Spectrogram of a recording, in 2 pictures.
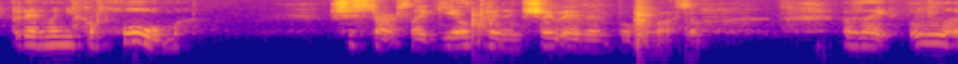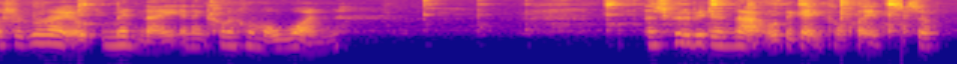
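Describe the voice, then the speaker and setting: A woman's voice: lowish voice, normal speed, pauses often, noisy background. A woman in her thirties with a British accent, chatting casually to a handheld camera at home. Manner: chatty and rambling, scolding her dog playfully. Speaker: vlogger. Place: home kitchen and living room. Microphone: handheld camera at arm's length.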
